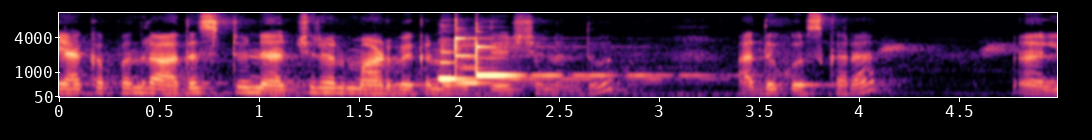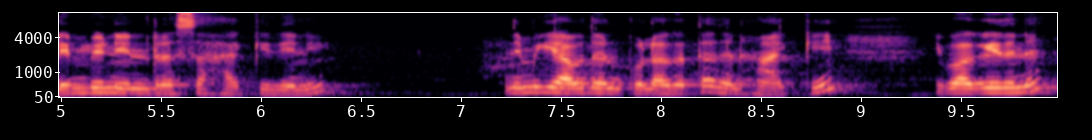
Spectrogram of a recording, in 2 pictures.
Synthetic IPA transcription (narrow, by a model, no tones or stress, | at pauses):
jaːkɐpːɐnd̪ɐɾeɐd̪ɐʂʈunjaːt͡ʃuɾɐlmaːɽbeːkɐnːɐɐeːʃɐnɐnd̪uɐ̰d̪ukːoːskɐɾɐ | limbininɾɐsɐɦaːkid̪iːni | nimɐɡejaːʋd̪uɐnukuːlɐaːɡut̪ːeɐd̪ɐnːɐɦaːkiː | ʋaːɡɐid̪ɐne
